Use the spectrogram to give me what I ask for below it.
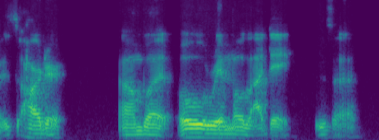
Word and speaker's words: Orimolade: I know the last name is harder, but Orimolade is how you say the last name.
